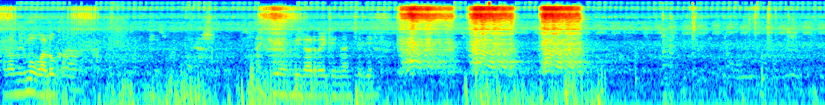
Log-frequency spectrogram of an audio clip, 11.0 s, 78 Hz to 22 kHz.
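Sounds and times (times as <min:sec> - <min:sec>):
bicycle freehub ratcheting: 0:00.0 - 0:01.4, 0:03.4 - 0:04.2, 0:05.2 - 0:08.0.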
